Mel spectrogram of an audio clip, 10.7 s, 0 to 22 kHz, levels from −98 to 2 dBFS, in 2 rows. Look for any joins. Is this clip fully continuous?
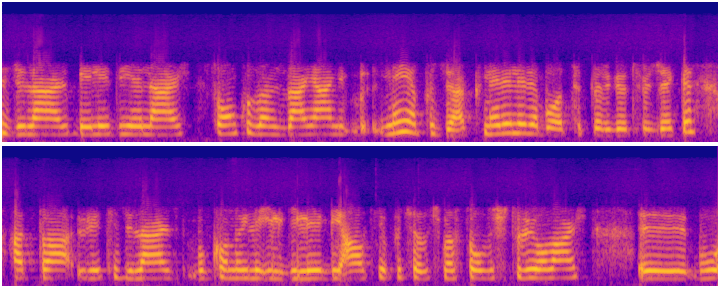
no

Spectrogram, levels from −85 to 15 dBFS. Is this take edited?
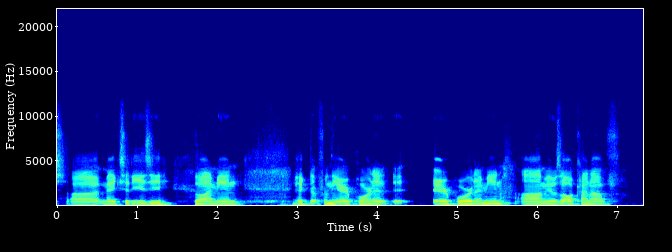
yes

